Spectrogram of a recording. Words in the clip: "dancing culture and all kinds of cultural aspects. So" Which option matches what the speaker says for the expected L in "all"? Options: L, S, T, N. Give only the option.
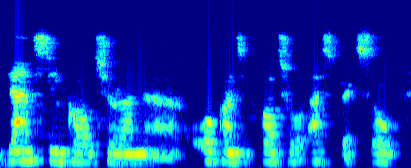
L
